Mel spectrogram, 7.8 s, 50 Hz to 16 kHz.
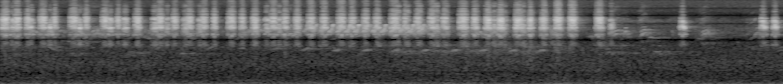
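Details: Hungry wren nestlings, 13 June 2011, keep up a dense run of shrill, high chirps that pulses rapidly for about six seconds. It then breaks into a few scattered single notes with quiet gaps between them.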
